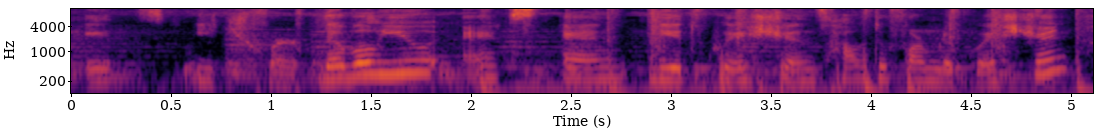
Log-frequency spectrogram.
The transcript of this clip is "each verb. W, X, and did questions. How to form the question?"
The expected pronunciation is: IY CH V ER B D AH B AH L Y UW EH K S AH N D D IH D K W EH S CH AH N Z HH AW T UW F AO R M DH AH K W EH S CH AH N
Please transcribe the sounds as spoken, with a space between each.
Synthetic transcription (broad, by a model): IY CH W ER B D AH B AH L Y UW EH K S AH N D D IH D K W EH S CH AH N S HH AW T UW F AO R M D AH K W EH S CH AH N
